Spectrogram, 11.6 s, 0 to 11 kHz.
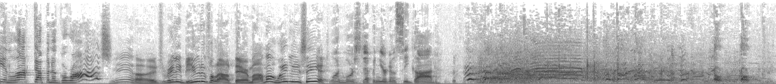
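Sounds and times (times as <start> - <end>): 
speech: 0.0 - 7.8
laughter: 6.8 - 11.6
dog barking sharply: 10.7 - 11.4.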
